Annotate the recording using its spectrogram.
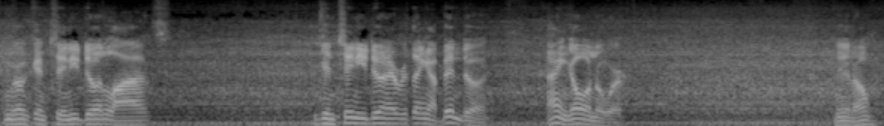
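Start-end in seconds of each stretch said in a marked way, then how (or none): none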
